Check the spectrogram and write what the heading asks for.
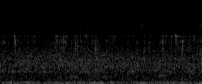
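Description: Faint, steady background noise with a low hum underneath and no distinct event.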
